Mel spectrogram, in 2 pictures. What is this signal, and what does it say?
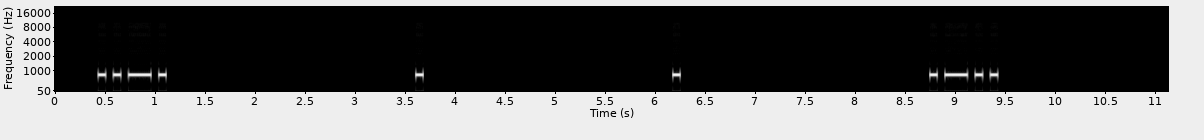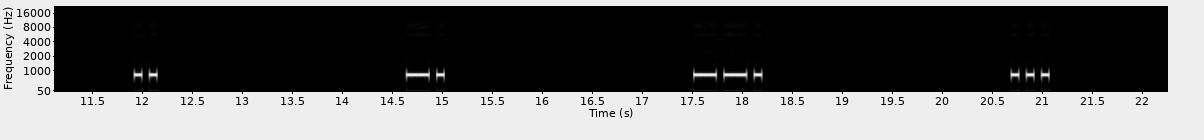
Morse code, heard as a keyed tone, about 16 wpm, spaced as for 3 wpm, 800 Hz. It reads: FEELINGS
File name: Quotes Spaced / Quotes Spaced-mp3s / ChildAsleep sp @5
